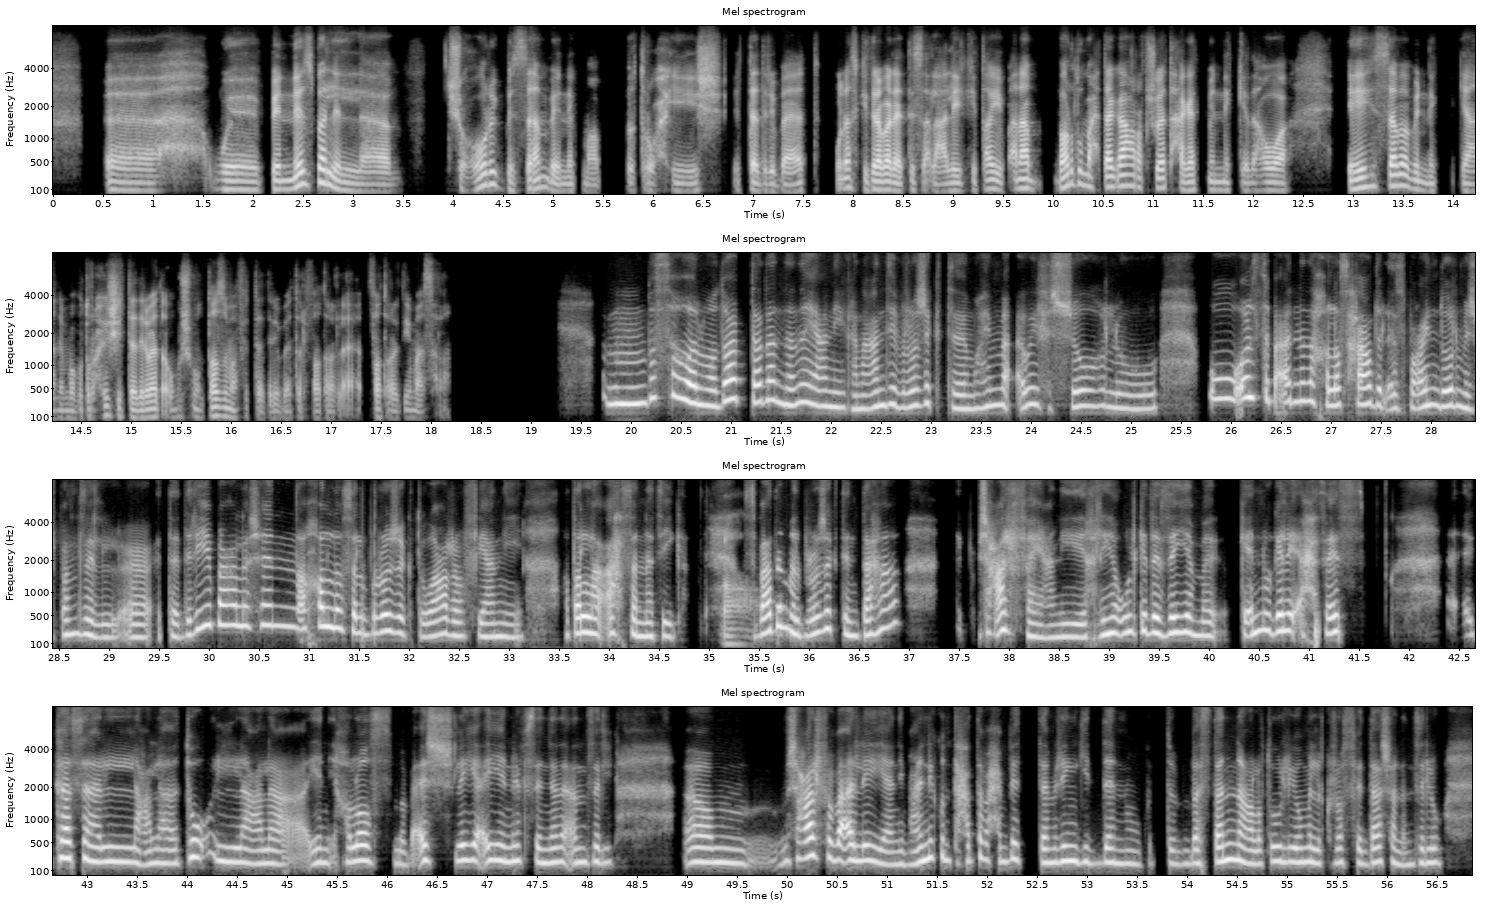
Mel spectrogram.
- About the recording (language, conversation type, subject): Arabic, advice, إزاي أتعامل مع إحساس الذنب بعد ما فوّت تدريبات كتير؟
- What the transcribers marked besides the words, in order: sigh; in English: "project"; in English: "الproject"; in English: "الproject"; other background noise; tsk; in English: "الcross fit"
